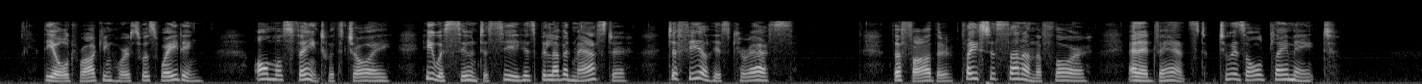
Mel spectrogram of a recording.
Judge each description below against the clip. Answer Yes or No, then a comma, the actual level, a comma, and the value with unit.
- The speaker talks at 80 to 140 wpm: No, average, 150 wpm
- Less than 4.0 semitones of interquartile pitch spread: No, average, 4.6 semitones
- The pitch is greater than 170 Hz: Yes, medium, 185 Hz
